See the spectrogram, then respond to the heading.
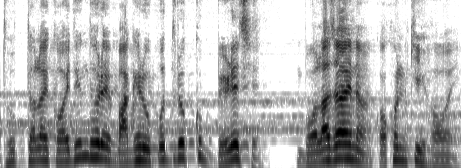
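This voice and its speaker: A man's voice: fairly high pitch, lively intonation, a little fast, distant mic, faint music behind, close to an everyday voice. A man playing a cautious village neighbour in a horror cartoon, sounding slightly off the microphone. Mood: concerned, warning. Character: cautious village neighbour, like a younger brother-in-law. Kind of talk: Bengali cartoon voice acting.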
